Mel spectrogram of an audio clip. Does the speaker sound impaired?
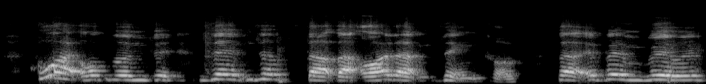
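Yes: cerebral palsy; NDIS support worker for transport, getting on and off stage, personal care.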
